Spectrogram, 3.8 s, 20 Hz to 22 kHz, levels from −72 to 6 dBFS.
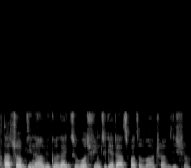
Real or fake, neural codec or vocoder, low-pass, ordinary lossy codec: real; none; 7.2 kHz; none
